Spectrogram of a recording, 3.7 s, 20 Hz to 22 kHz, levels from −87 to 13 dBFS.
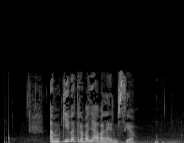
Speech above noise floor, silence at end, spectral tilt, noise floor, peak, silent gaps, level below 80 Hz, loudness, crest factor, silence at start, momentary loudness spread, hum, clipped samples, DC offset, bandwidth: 32 dB; 0.4 s; -3.5 dB/octave; -52 dBFS; -4 dBFS; none; -62 dBFS; -21 LUFS; 20 dB; 1 s; 23 LU; none; under 0.1%; under 0.1%; 11.5 kHz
